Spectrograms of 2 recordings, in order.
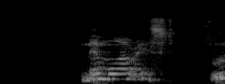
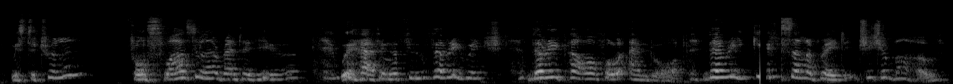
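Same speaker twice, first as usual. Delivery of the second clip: society hostess voice; 6 semitones higher than usual. Pretend. Imagined Mrs de la Renta calling.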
